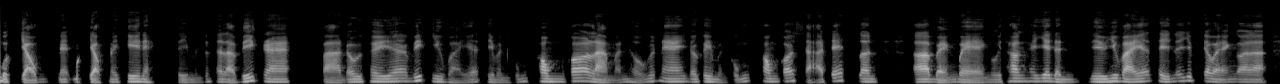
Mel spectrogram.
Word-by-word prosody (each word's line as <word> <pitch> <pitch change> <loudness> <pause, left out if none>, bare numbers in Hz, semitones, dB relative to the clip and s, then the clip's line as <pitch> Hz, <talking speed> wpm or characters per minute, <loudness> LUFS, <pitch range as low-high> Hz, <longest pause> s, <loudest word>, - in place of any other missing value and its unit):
bực - - +2
dọc 95 +3 +5 0.3
bực - - -7
dọc - - +2
này 110 -1 -5
kia 130 -1 +4
nè, 120 -4 -1 0.3
thì 105 0 -7
mình 100 -1 -14
có 125 - -14
thể 125 - -2
là 100 -4 +1
viết 165 +5 +2
ra 125 -2 +4 0.3
và 100 -1 +1
đôi 120 +5 -1
khi 130 -1 +2
á, 140 +1 0
viết 175 +6 +1
như 130 -3 -5
vậy 95 -3 -11
á 115 - -7
thì 110 - -6
mình 100 -1 -13
cũng 115 +7 -13
không 130 -2 +2
có 150 +2 +4
làm 100 -7 +3
ảnh 120 - -11
hưởng 120 +1 -9
đến 145 +4 -8
ai, 130 -2 +2
đôi 120 -1 -5
khi 135 -1 +1
mình 110 -4 -8
cũng 105 +8 -10
không 130 -2 0
có 145 +2 +1
xả - - -4
stress 165 +4 0
lên, 130 -1 +1 0.3
ơ, 120 +1 +7
bạn 105 0 -1
bè, 100 -1 +2
người 110 +1 -8
thân 145 +2 +1
hay 140 -1 -5
gia 150 - +4
đình. 110 -4 -3
Điều 125 -1 +2
như 145 +2 +2
vậy 125 0 +6
á 145 - -1
thì 135 -4 +1
nó 150 +4 -8
giúp 175 +1 -4
cho 140 -2 0
bạn, 115 0 -1
gọi 115 -1 0
là, 110 -1 +1
125 Hz, 280 wpm, -27 LUFS, 110-140 Hz, 0.3 s, ơ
